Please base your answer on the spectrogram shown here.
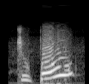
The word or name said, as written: Chupou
